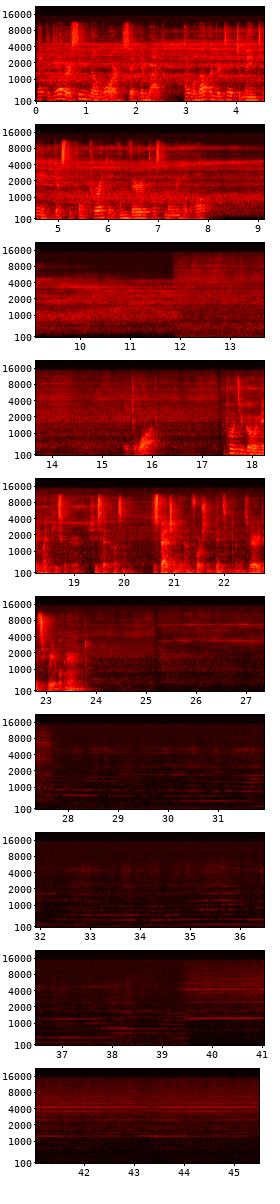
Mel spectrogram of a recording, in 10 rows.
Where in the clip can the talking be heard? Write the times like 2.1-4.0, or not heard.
0.0-8.0, 15.4-16.0, 17.4-23.9.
